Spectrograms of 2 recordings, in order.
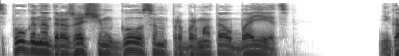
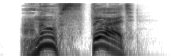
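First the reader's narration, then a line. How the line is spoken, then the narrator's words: Yelled. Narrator (Russian): заорал он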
